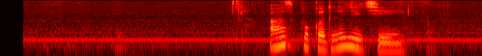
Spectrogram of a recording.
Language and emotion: Russian, neutral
